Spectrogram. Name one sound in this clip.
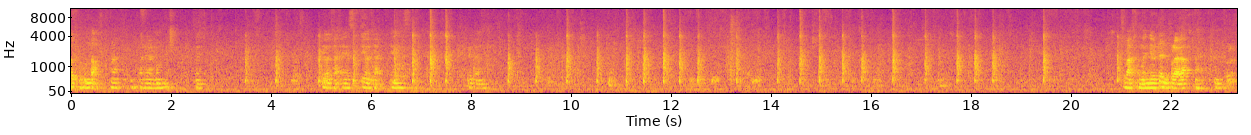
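A man lectures calmly, close to a microphone.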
